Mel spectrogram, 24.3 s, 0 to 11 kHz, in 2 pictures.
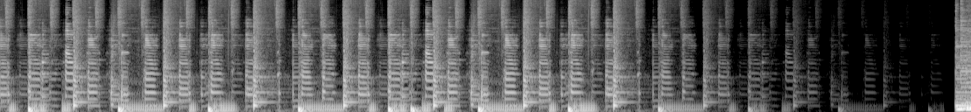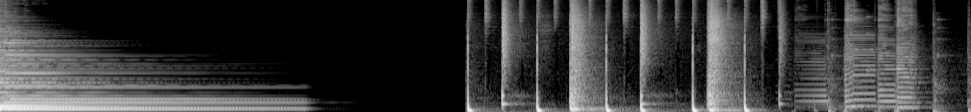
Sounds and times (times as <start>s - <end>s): Strum: 12.0s - 15.9s.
